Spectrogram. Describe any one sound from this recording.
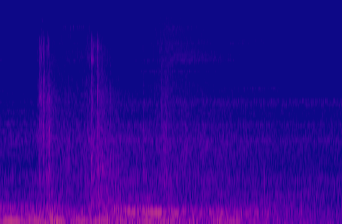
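A wooden door creaks as it swings open.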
